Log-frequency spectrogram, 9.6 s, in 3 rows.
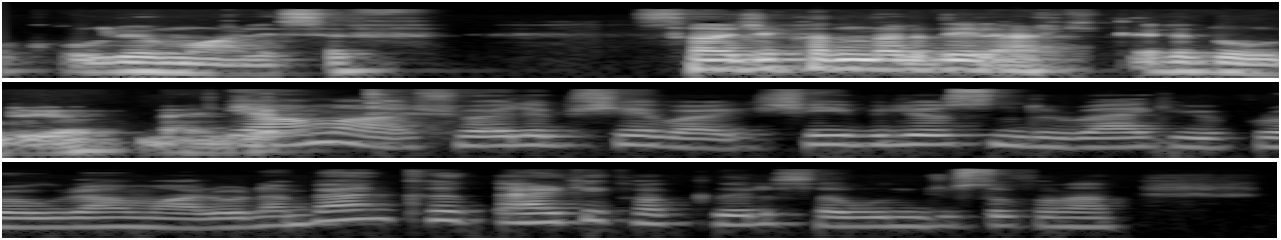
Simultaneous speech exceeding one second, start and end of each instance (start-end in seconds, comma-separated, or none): none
